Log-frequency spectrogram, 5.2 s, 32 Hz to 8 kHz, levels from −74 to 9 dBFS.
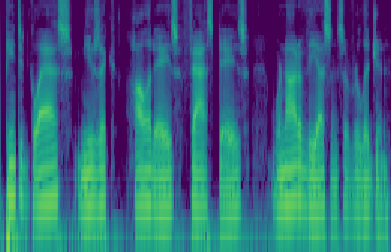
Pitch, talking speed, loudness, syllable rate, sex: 90 Hz, 150 wpm, -19 LUFS, 4.8 syllables/s, male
